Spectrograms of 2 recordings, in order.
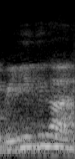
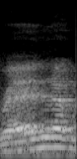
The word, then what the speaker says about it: read: 라는 제안 표현이고 아까 얘기했듯이 거기 read가 아니고 read라고 읽으셔야 되고 과거형입니다. 읽었다.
